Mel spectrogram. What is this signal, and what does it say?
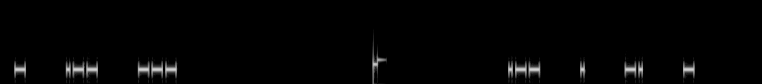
Morse code, heard as a keyed tone, about 34 wpm, spaced as for 16 wpm, 700 Hz. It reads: TWO WENT
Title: 4x Character Spacing - Top 300 Words - 35wpm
